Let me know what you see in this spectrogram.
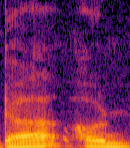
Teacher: इनके उच्चारण में जीभ जो है पहले ऊपर उठकर मूर्धा को स्पर्श करे और फिर झटके के साथ नीचे गिरे। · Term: उच्छिप्त व्यंजन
